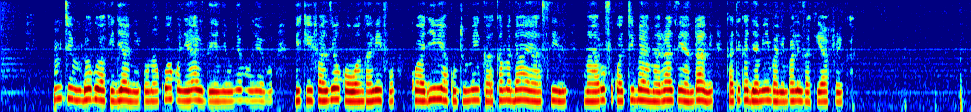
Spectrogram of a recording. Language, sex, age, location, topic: Swahili, female, 18-24, Dar es Salaam, health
